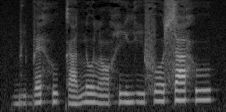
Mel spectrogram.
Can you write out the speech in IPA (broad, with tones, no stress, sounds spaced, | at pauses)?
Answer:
b i˨ b ɛ˨˦ h u˧ k a˨ n o˧ l ɔ̃˨ h i˧ j i˧ f o˦ s a˦ h u˦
